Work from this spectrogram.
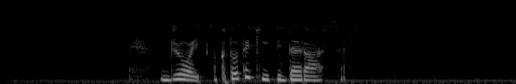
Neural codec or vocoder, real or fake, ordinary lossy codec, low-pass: none; real; none; none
